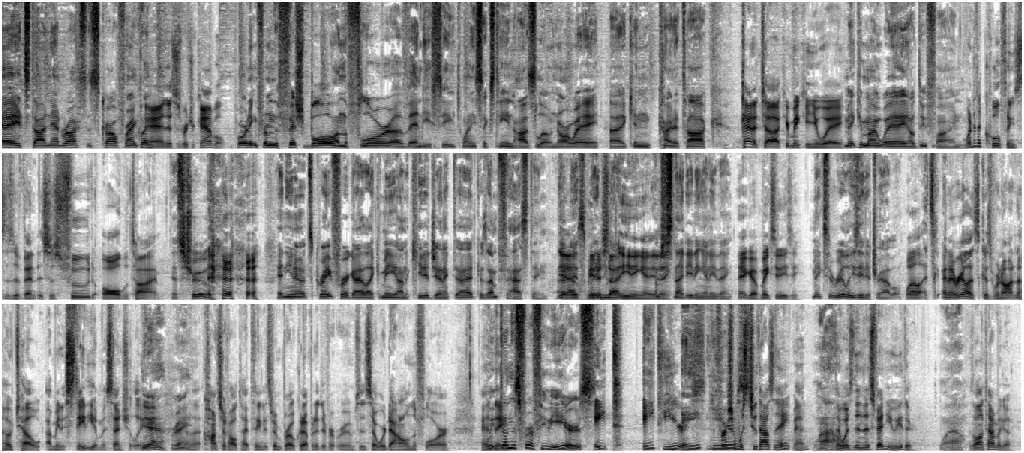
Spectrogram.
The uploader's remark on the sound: while at the NDC conference in Oslo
